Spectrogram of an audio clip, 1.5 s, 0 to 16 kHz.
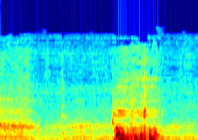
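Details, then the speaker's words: Briggs & Stratton 9 hp single-cylinder OHV engine, removed from a walk-behind mower, turned by hand: one hard metallic clunk and the crank stops short of a full rotation; crankcase not cracked, something likely jamming in the head. "rotate, clunk. It won't do a full rotation. Sure sounds like that to me."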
